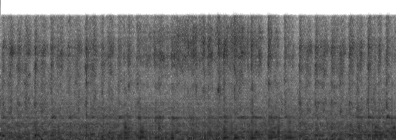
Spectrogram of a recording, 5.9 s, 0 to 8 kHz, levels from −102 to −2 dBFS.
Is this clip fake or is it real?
fake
